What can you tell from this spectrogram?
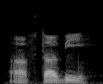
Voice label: "sunny" Dari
